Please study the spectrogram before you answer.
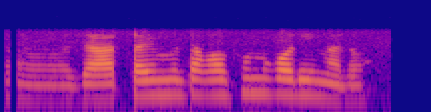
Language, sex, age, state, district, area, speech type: Assamese, female, 45-60, Assam, Darrang, rural, conversation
